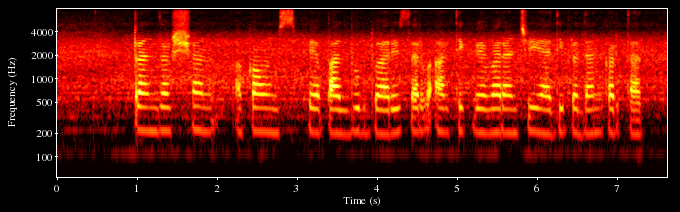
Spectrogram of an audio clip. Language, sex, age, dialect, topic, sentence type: Marathi, female, 18-24, Varhadi, banking, statement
